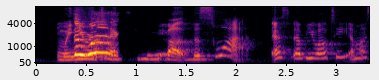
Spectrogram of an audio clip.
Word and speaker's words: SWOT: texting me about the SWOT, SWOT.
